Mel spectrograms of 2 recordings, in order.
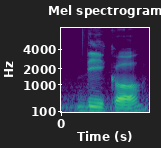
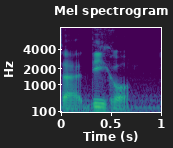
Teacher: an intervocalic K becomes a G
